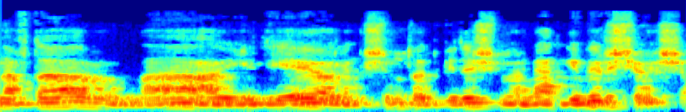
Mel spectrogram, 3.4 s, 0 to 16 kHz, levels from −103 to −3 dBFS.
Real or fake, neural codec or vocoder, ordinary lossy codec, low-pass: real; none; MP3, 48 kbps; 14.4 kHz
